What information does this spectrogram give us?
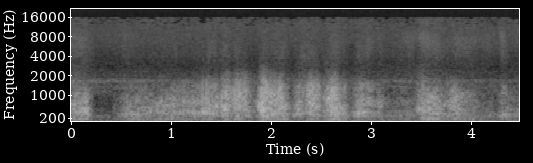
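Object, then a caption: Silicone ear of a binaural microphone. A cotton swab strokes and scratches inside the soft, solid right silicone ear of a binaural microphone and along its rim. The result is a steady, muffled scraping and rustling, dull and close, over a low rumble, with a few slightly louder swipes and no bright edge.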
